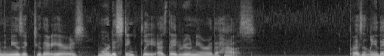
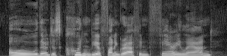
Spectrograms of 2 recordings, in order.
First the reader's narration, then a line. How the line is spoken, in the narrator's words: cried Dorothy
